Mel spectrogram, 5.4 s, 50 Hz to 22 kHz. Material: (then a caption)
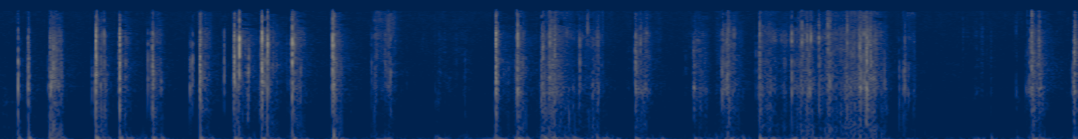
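Plastic. A small hollow plastic 3x3 Rubik's cube with coloured stickers is held close to the microphone while long nails and fingertips twist and click its layers and tap it. Quick, dry clicks and taps come in an uneven stream, each with a soft low thump and a bright, crackly top. Brief scraping rattles run between them and nothing rings on.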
